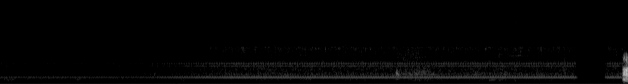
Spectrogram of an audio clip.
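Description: Near silence, then about two seconds in a faint steady hum from an open microphone comes in and cuts off just before the end.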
